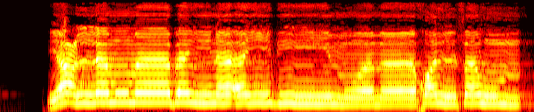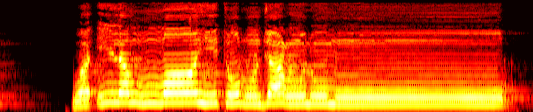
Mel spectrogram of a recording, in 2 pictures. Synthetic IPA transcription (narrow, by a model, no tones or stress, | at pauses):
jaʕlamʊmaːbajnaʔajd̪iːhɪmwamaːxalfahʊm | waʔɪlaːllːɑːhɪt̪ʊɾˤd͡ʒaʕʊlʊmuː | ɾ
